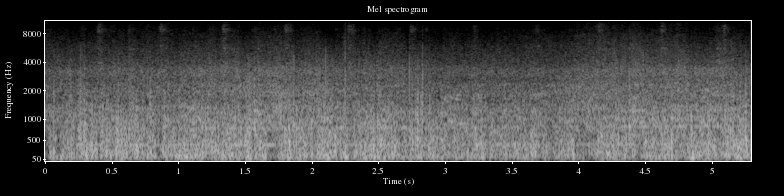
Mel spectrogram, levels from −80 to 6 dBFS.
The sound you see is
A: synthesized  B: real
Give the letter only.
B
